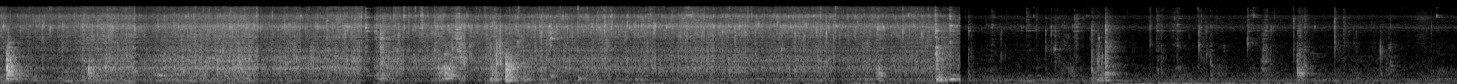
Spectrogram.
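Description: Onion and tomato masala sizzling in hot oil in a kadai as a spoon stirs it. The sizzle cuts off suddenly about ten seconds in. After that come softer clinks and scrapes of the spoon stirring chicken in the pan.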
